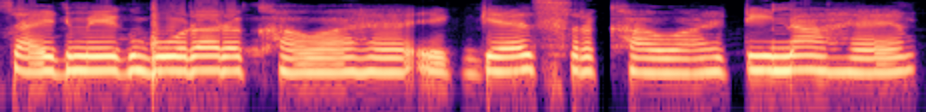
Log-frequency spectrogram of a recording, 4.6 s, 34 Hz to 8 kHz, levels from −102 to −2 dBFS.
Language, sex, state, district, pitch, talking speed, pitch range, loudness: Hindi, female, Bihar, Araria, 255 Hz, 180 wpm, 240-260 Hz, -11 LUFS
